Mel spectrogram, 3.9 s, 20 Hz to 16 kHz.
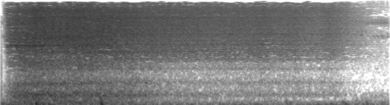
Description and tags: ShovelSizzle8 mod
live recording of placing a hot metal shovel into some water to cool it off.
cool, field-recording, hot, metal, sizzle, water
